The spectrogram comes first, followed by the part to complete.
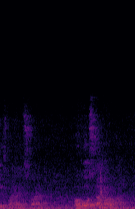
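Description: A man's voice saying a few words that are not clearly made out, about a second in, with chalk tapping and scraping on a blackboard as he writes.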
